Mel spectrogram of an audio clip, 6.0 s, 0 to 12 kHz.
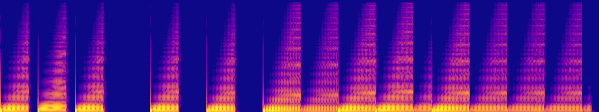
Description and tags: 160 Fub Dub synth 01
bertilled massive synths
